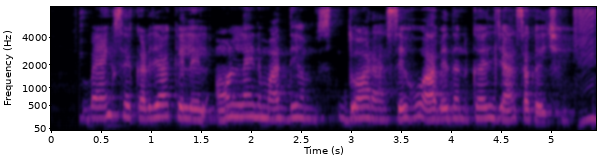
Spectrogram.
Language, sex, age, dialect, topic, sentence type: Magahi, male, 18-24, Western, banking, statement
